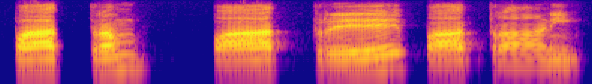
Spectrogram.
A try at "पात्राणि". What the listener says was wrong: एणी हरस्व है, दीर्घ है? पात्राणि उसको खींच के दीर्घ तो नहीं करना है ना, पात्राणि। पात्राणि, झटके नहीं देना है, पात्राणि।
